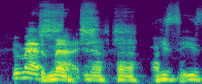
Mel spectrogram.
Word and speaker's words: Dimash: Dimash. He's taught me how to say it, but my brain just doesn't like one. It was the Monster Mash. They did the mash. That's it, right?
